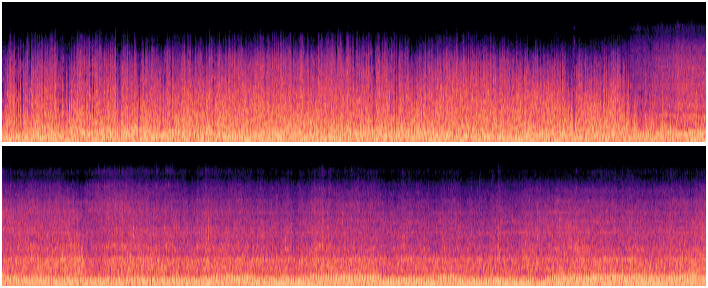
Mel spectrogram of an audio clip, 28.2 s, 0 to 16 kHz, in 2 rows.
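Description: KTM 390 Adventure's single-cylinder engine running on the move, with heavy wind noise on the microphone for roughly the first twelve seconds. After that the wind drops away and the engine note comes through clearly, its pitch shifting a little several times.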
